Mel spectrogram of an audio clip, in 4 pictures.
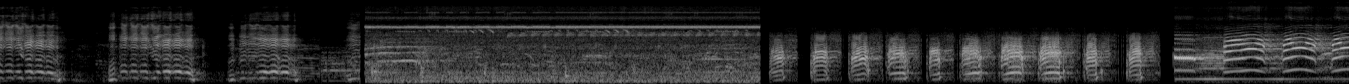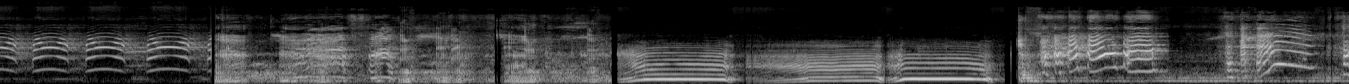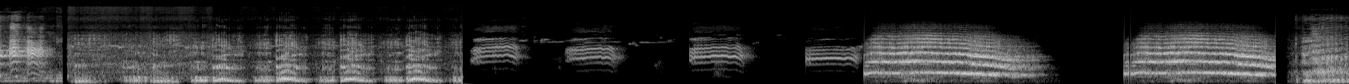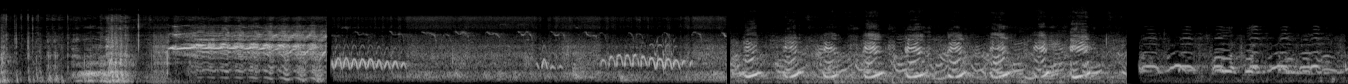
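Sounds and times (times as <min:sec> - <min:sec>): animal calls with falling squeals: 0:03.4 - 0:06.3, 0:11.8 - 0:17.5, 0:33.9 - 0:37.4, 0:42.1 - 0:44.5
horse whinnying: 0:41.2 - 0:43.8.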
